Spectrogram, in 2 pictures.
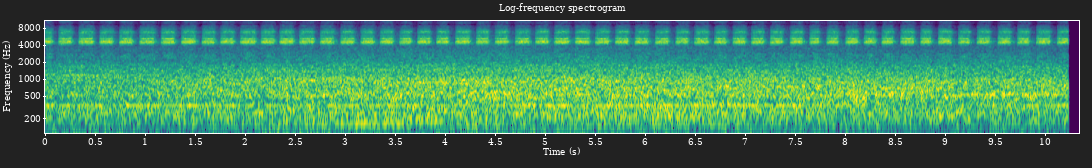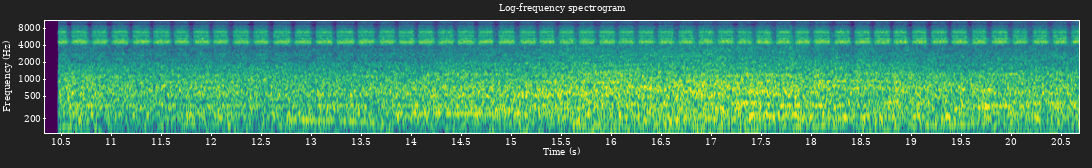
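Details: Cicada singing on 3 August 2014 at Nugent Retail Park, St Mary Cray, Bromley: a loud, continuous high buzzing with fast, regular pulsing throughout, broken only by a brief silent gap midway.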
